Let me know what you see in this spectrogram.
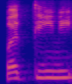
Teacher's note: تو وَالتِّینِ، تی کو آپ نے دیکھیے 2 کاؤنٹ اسٹریچ کرنا ہے کیونکہ یا مدیہ ہے نا، اور نون کی کسرہ شارپ رکھیے گا، نی، ٹھیک ہے، پورا آپ کو واضح ساؤنڈ کمپلیٹ ہونا چاہیے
